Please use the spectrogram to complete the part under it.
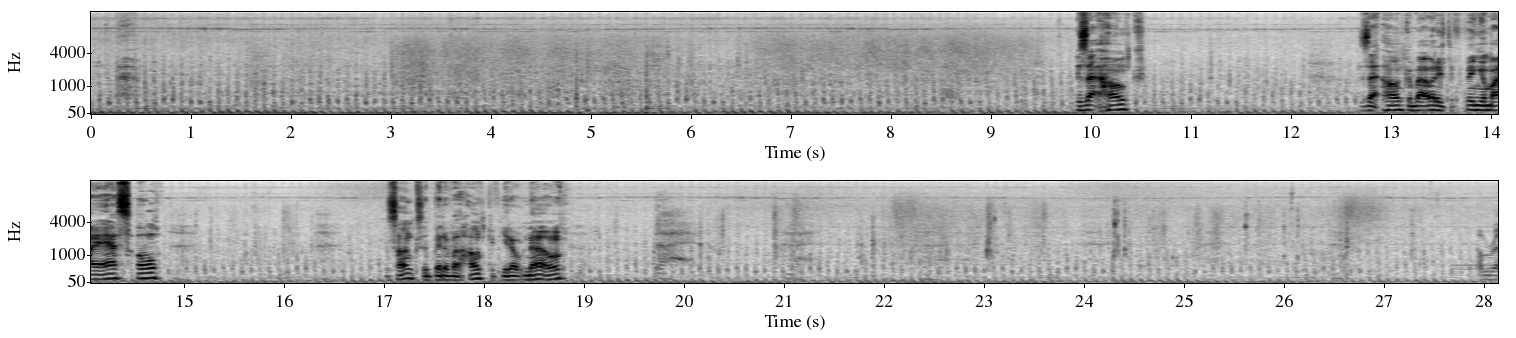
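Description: Helicopter rotors thump and roar overhead.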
